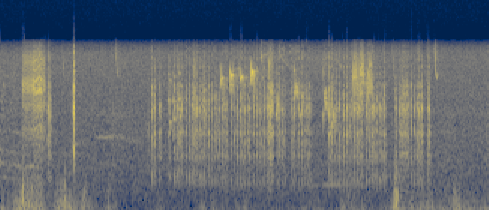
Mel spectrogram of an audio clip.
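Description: Brown-backed mockingbird (Mimus dorsalis) singing: a short burst of song just after the start, then from about two seconds in a long run of rapid, varied notes. A couple of low thumps come near the start and near the end.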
